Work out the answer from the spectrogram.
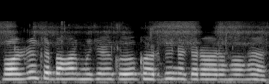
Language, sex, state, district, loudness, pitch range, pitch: Hindi, female, Chandigarh, Chandigarh, -18 LUFS, 235-250 Hz, 245 Hz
